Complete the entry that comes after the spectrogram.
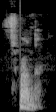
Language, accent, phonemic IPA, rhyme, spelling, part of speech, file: English, Southern England, /θɹɒb/, -ɒb, throb, verb / noun, LL-Q1860 (eng)-throb.wav
- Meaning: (verb) 1. To pound or beat rapidly or violently 2. To pulse (often painfully) in time with the circulation of blood 3. To exhibit an attitude, trait, or affect powerfully and profoundly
